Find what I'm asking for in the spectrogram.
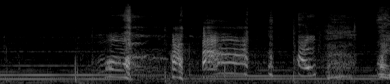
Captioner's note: laughs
